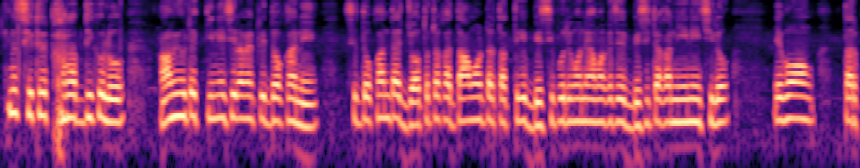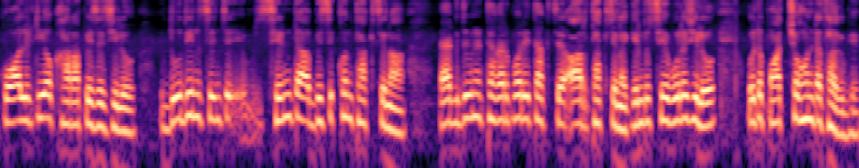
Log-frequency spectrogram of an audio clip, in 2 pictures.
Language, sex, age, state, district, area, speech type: Bengali, male, 18-30, West Bengal, Bankura, rural, spontaneous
